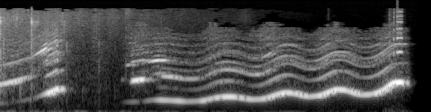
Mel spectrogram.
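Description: Cartoon sound effect: a quick upward pitch swoop, then a warbling, theremin-like tone that wobbles about four times a second as it climbs in pitch, cutting off suddenly at the end.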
